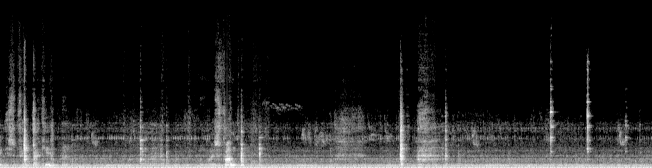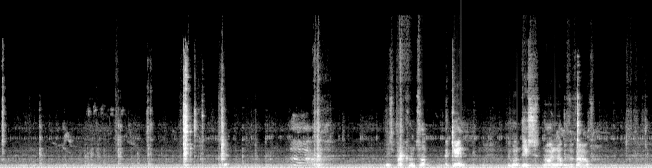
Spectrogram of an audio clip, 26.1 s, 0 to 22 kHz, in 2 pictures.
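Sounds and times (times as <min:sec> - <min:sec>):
steady low hum: 0:00.0 - 0:26.0
metal clinks and knocks: 0:02.3 - 0:04.0, 0:10.9 - 0:18.5.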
